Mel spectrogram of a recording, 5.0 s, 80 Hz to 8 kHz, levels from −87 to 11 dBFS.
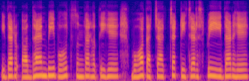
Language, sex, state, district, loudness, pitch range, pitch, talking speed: Hindi, female, Uttar Pradesh, Varanasi, -15 LUFS, 200-215 Hz, 205 Hz, 155 wpm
